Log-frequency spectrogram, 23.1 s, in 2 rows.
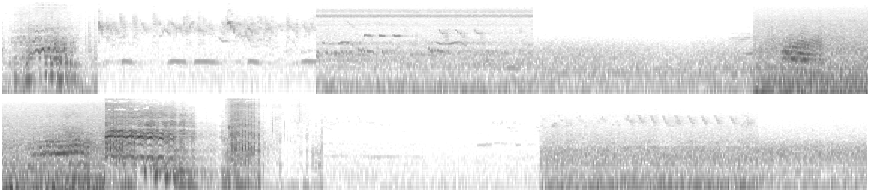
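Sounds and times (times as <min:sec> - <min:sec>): horse whinnying: 0:00.0 - 0:01.1, 0:12.0 - 0:15.1.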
